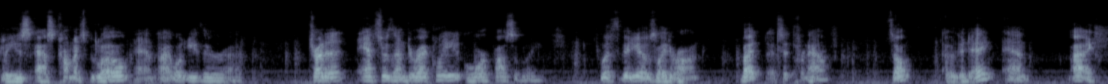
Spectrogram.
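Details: Adult man, quadriplegic from high-level spinal cord injury, on ventilator and diaphragm pacemaker via tracheostomy button; devices irritate his throat and prolonged speaking is difficult; ventilator-dependent speech with tracheostomy.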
